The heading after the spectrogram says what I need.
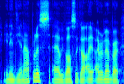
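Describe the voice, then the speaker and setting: An Irish man in casual podcast chat with his band, his voice sitting low with a clear, smooth tone. He rambles along unhurried, restarting sentences and filling gaps as he goes. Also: fairly even intonation. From Ireland. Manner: rambling, laid-back, lots of fillers and restarts. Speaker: podcast co-host, band member. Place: at a table with bandmates.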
